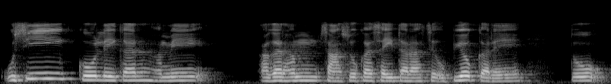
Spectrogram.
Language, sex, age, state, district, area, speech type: Hindi, male, 18-30, Madhya Pradesh, Bhopal, urban, spontaneous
